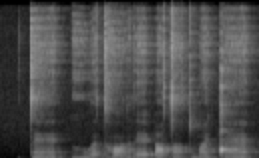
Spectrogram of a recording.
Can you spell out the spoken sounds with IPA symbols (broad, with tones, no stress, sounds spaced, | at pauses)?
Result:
t̪ ɛ̃˧˩˧ | ɦ u˧˩˧ ɐ̯ dʱ ɒ˧˩˧ r ɛ˨˦ ʔ ɛ˧˩˧ tˤ æ̃˧˩˧ tˤ m ɛ̃˨˦ ǃ æ̃˨˦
